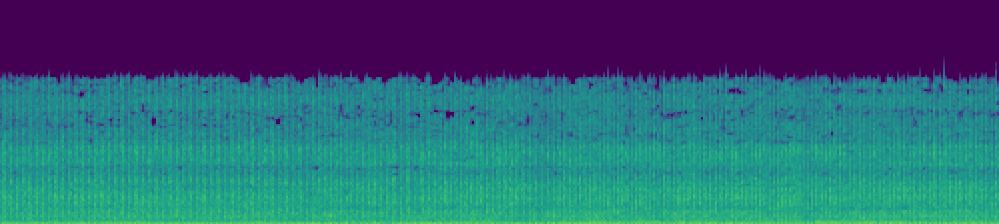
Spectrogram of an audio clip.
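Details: Yamaha NMAX that ran low on engine oil and lacks power under throttle: harsh, dense mechanical clatter over the idle; the intake rocker arm bearing is wrecked and the camshaft worn.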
